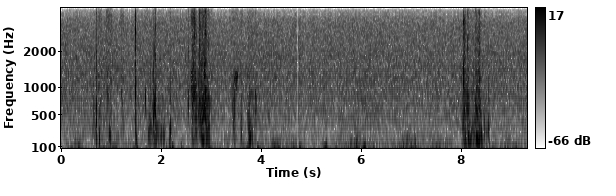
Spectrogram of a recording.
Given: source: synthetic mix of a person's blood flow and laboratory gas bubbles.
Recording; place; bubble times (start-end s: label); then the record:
Doppler ultrasound of blood flow; subclavian vein
0.61-0.82 s: bubbles
0.89-1.03 s: bubbles
1.19-1.27 s: bubbles
1.45-1.56 s: bubbles
1.66-2.10 s: bubbles
2.14-2.23 s: bubbles
2.50-3.03 s: bubbles
3.41-3.56 s: bubbles
3.58-3.65 s: bubbles
3.72-3.94 s: bubbles
7.99-8.59 s: bubbles
From the record:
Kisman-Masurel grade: 223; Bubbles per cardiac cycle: several, 3 to 8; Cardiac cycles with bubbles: 10 to 50%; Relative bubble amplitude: loud (0.450 to 0.775); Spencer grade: 2 (many but less than half of the cardiac periods contain bubble signals, singularly or in groups); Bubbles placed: anywhere in the cardiac cycle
